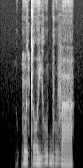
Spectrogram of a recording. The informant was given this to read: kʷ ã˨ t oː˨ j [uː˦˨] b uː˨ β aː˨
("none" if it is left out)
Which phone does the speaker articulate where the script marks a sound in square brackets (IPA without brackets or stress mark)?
uː˦˨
